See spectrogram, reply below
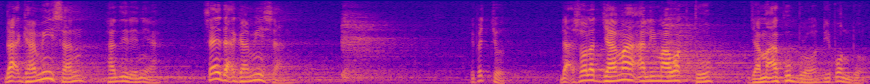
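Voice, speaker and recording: A man delivers a sermon, his voice sitting a little high. He jumps from loud, stressed phrases down to quiet murmurs. The sound carries a roomy echo with a long hall tail. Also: unhurried, pauses often. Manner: animated, swings from loud emphatic calls to low murmurs. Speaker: preacher. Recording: echoey hall with long reverb.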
